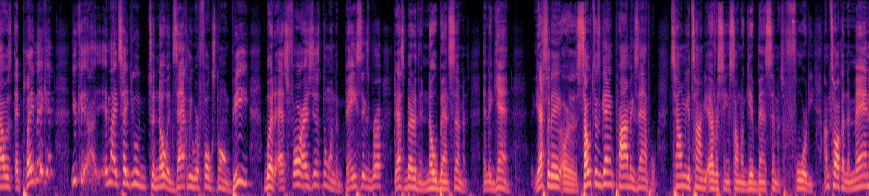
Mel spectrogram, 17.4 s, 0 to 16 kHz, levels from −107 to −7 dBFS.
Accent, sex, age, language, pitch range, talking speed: American, male, 20-39, English, 145-215 Hz, 195 wpm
